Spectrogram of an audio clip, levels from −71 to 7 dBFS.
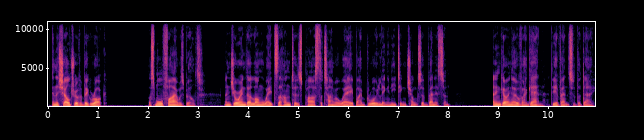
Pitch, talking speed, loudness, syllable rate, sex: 95 Hz, 220 wpm, -18 LUFS, 6.0 syllables/s, male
